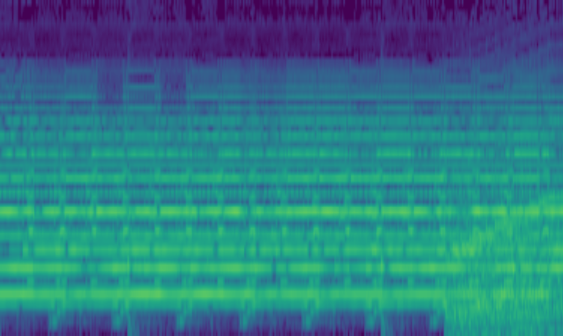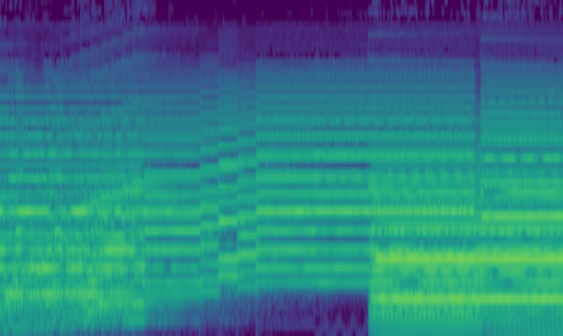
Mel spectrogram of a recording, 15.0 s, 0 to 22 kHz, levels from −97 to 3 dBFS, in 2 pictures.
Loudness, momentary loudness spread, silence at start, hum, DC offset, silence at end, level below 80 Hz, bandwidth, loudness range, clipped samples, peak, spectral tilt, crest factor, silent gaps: -20 LUFS; 6 LU; 0 s; none; under 0.1%; 0 s; -54 dBFS; over 20 kHz; 4 LU; under 0.1%; -4 dBFS; -2 dB/octave; 16 dB; none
